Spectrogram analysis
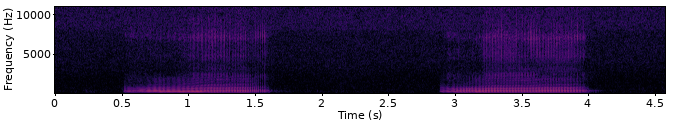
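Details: Cat snoring loudly while asleep: two slow, buzzing, rumbling breaths about two seconds apart with quiet pauses between; snoring.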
